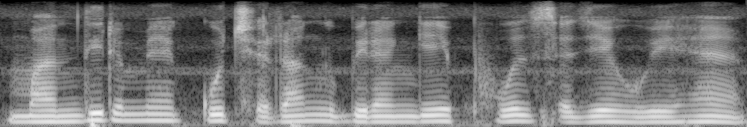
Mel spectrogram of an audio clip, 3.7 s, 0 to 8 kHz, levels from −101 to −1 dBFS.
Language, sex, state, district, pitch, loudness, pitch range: Hindi, male, Jharkhand, Deoghar, 135 Hz, -16 LUFS, 130-145 Hz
